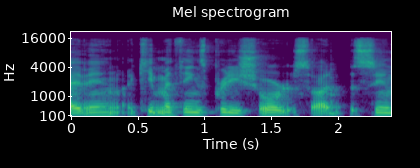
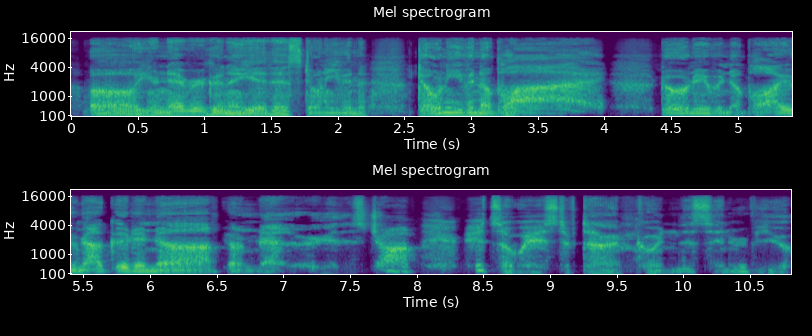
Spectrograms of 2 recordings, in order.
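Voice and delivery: demonic voice. Speaker recalling doubts before applying for a job, doing the inner demon voice. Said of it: "that demon voice in the back of my head".

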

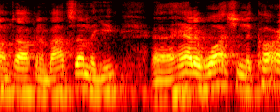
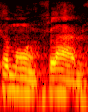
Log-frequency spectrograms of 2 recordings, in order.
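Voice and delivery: mock kind, inviting voice, soft and low; 4 semitones lower, 7 dB quieter than usual. Acting out somebody giving a wink to get people flying: imitating a kind voice. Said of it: "saying with a kind voice".

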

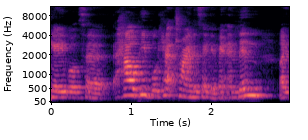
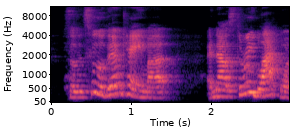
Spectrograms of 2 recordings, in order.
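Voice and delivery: plain

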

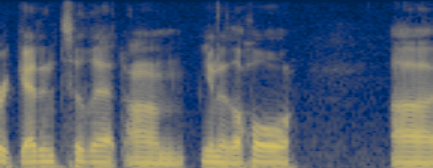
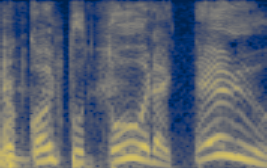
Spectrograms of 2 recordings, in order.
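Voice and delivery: mock Japanese accent, higher; 13 semitones higher than usual. Quoting a movie villain with a peculiar accent: imitating a mixed Japanese and Chicano accent. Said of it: "he had a peculiar accent".

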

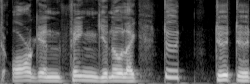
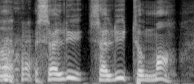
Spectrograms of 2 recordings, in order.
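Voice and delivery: silly fake French accent, pitched up; 5 semitones higher than usual. Greeting and thanking a guest at the end of a call, in a silly fake French accent. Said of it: "I stop the silly accent".

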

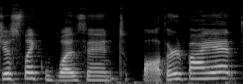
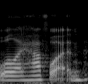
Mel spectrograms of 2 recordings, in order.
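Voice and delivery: muttering under breath, much quieter; 7 dB quieter than usual. Retelling a man's reply after being asked about kids, muttered under his breath. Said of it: "he was kind of like under his breath like".

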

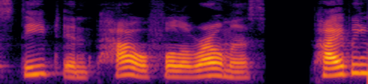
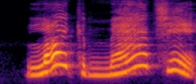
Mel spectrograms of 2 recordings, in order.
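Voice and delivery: high, gasped, caught-breath exclamation; 8 semitones higher than usual. A woman in a crowd seeing a man hold up her stolen watch, gasping. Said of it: "the woman gasped".

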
